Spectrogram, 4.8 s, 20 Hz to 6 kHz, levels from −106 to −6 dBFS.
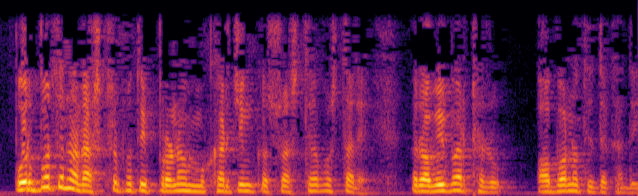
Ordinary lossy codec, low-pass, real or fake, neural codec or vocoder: none; 5.4 kHz; real; none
